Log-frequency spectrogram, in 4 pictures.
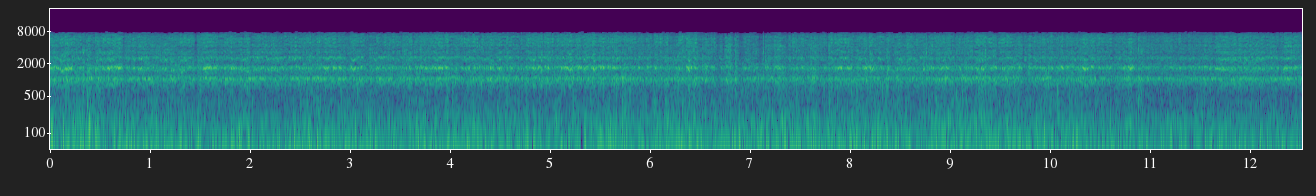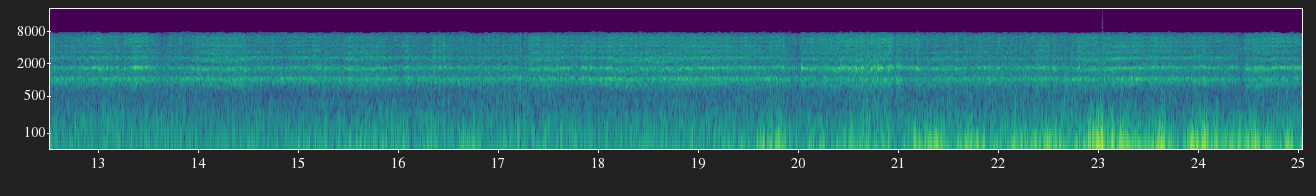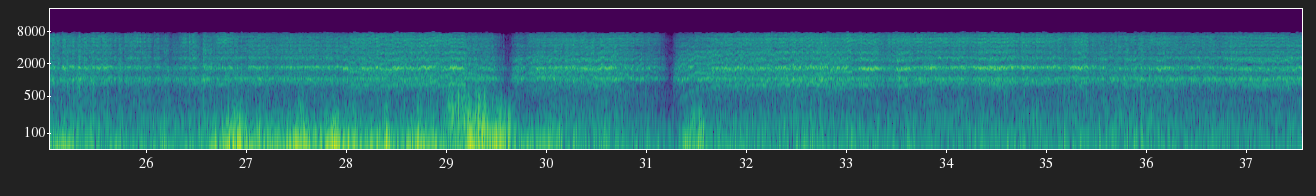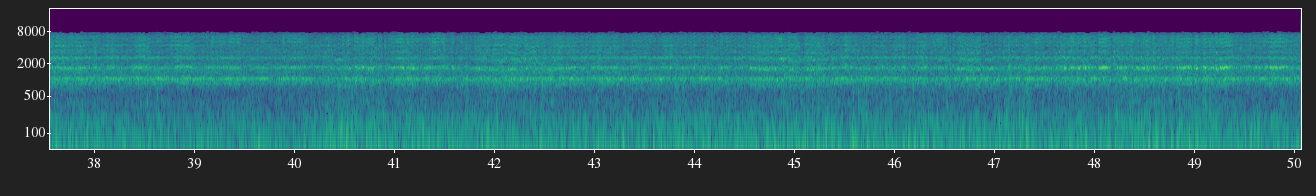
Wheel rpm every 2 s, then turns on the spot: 230, 230, 230, 230, 230, 230, 230, 220, 230, 220, 220, 230, 230, 230, 170, 110, 190, 230, 220, 230, 230, 220, 230, 230, 230.
none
